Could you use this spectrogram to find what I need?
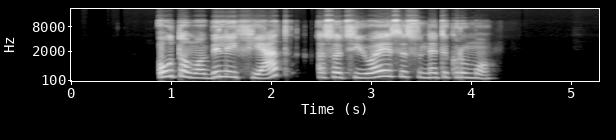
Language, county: Lithuanian, Vilnius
